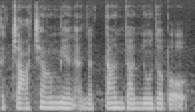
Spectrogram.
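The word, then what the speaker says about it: Jjajangmyeon (짜장면): Say it one more time slowly. – Jjajangmyeon. – Jjajangmyeon. – Yeah, there you go.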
